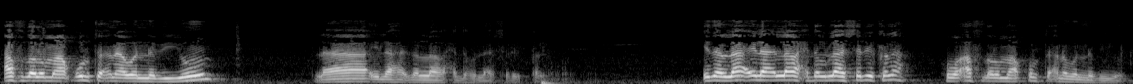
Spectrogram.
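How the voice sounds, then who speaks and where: A man's voice: a little high, sing-song, brisk, pauses often, darkish tone, muffled recording. A man teaching a classical Arabic grammar lesson, explaining points and quizzing his students with short questions.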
